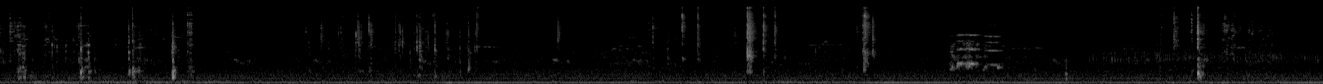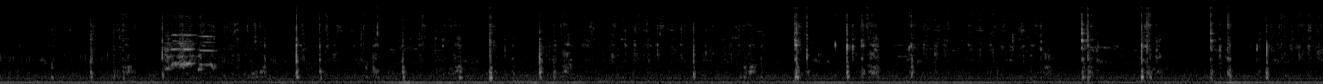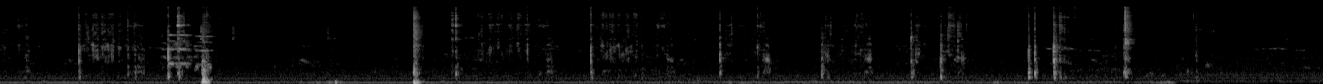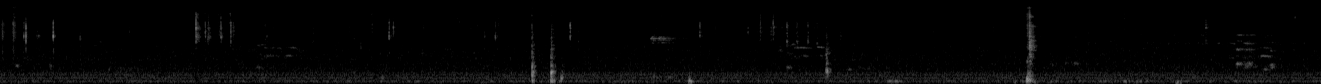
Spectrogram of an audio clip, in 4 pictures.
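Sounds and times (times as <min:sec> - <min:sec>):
spoon scraping metal pot: 0:00.0 - 0:02.0, 0:11.5 - 0:28.6, 0:30.9 - 0:37.9
low steady hum: 0:00.0 - 0:52.9.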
